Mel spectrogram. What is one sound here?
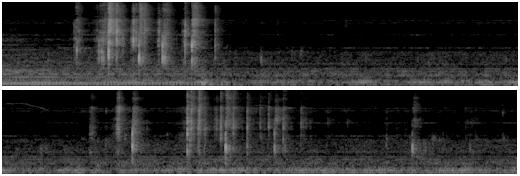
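A rabbit nibbles and crunches on a chew toy.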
